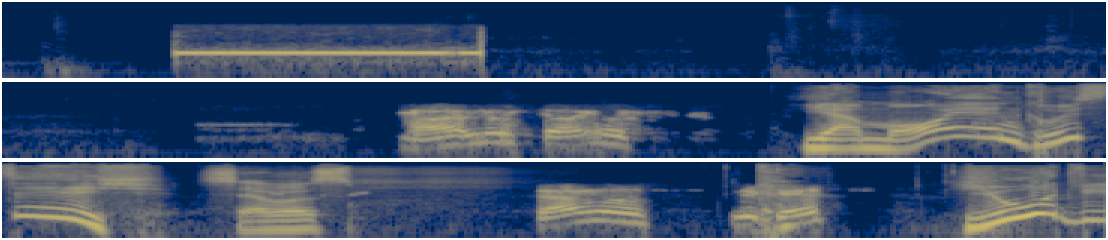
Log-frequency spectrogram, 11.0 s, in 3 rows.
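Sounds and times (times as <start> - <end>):
ringback tone on an outgoing phone call: 0.6 - 1.6
speech: 5.1 - 11.0.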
